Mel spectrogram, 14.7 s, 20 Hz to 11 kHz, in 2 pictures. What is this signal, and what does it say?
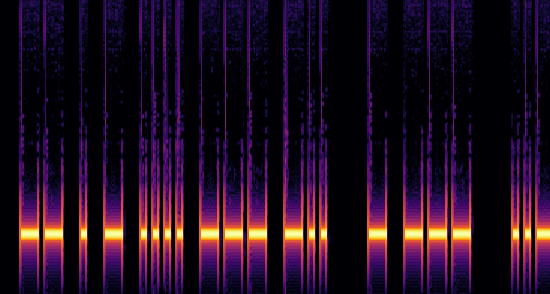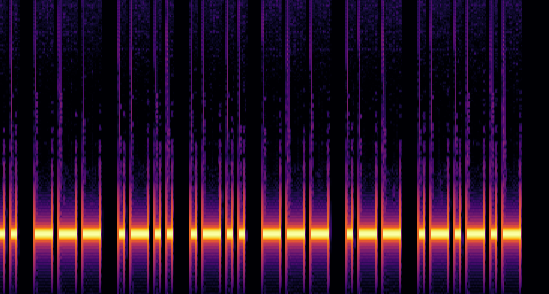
Morse code, heard as a keyed tone, about 15 wpm, 700 Hz. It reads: METHOD TO FOLLOW.
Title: Sentences from Top 1000 Words - Review Part 3 - 15wpm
